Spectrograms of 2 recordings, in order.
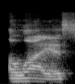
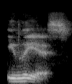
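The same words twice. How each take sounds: First: The name is said with American pronunciation. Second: The name mixes Greek and American pronunciation. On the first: "American people would say Elias" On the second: "I kind of combine the two and I say Elias"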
